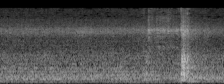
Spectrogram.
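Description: Steady fan-like hiss, with one sharp click near the end.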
